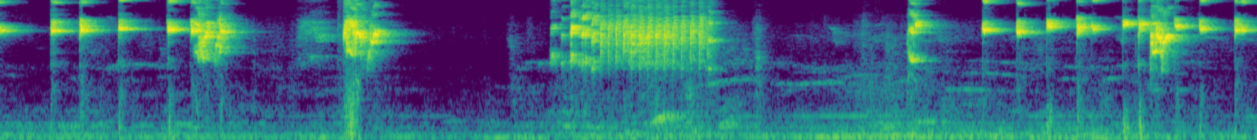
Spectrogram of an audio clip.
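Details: Lovebird practising the long ngekek trill: strings of quick, high chirps at the start and end, with a buzzy, harsh rasp in the middle.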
